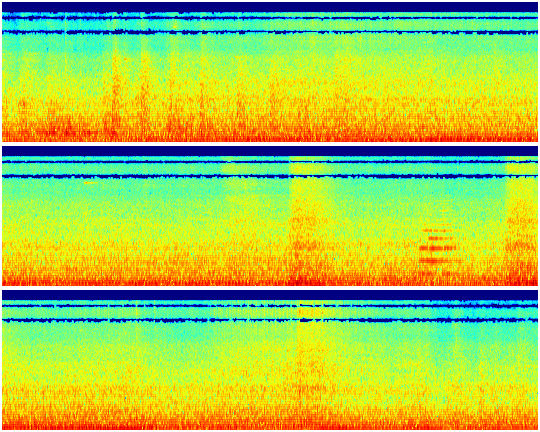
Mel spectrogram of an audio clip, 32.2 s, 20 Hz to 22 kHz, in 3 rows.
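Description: Class M5 diesel locomotive running at low speed as it shunts past, its engine a steady low drone that shifts pitch a few times. Three short noisy bursts come in the second half.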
